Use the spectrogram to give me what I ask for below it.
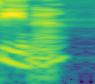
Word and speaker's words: Zina: email my name is zina it's pronounced inna een a like Regina what you're about to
